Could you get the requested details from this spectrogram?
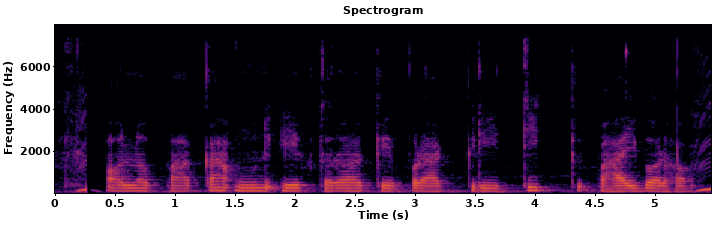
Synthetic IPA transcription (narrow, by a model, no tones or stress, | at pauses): ʌləpakaʔunekt̪ʌɾʌɦkepɾakɾit̪ikpajbʌɾɦʌ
